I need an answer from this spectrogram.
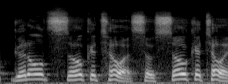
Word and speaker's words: SOHCAHTOA: Good old SOHCAHTOA. So, SOHCAHTOA, it's spelled like this.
